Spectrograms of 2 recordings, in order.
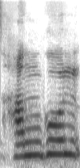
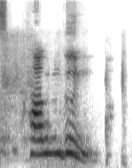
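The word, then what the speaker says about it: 한글: But don't pronounce as Korean language learners. You don't pronounce it as Hangul or Hangyol. Nothing like this. It is Hangul.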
